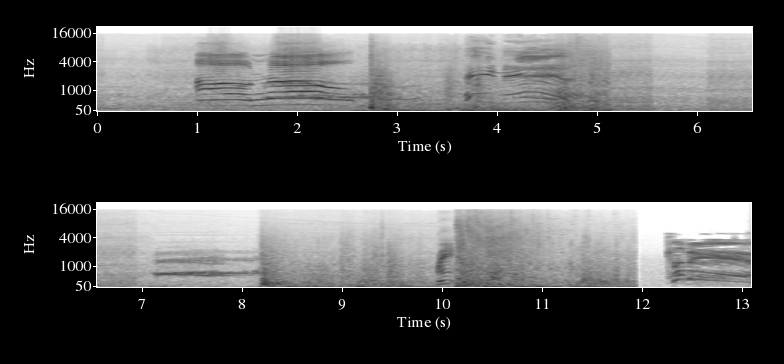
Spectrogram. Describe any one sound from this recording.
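Metal crashes and crunches in loud impacts.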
